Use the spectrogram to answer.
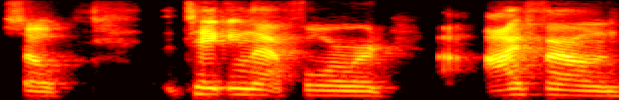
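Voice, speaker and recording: This man has an American accent and a fairly high pitch. His tone is bright and sharp, with ordinary pitch variation. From Wisconsin. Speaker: track and cross country coach. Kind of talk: interview answer. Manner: animated.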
